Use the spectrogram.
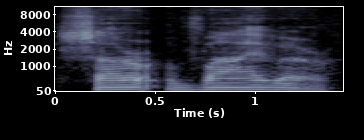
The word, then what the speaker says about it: survivor: sir sir sir Survivor Survivor Survivor unstressed sir first syllable is unstressed Survivor Survivor Survivor on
